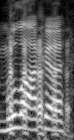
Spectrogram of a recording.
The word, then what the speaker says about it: Mulaka: Mulaka.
